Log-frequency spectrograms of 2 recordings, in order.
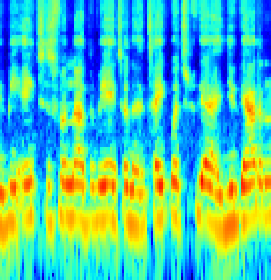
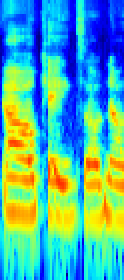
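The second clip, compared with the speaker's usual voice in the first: ordinary delivery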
